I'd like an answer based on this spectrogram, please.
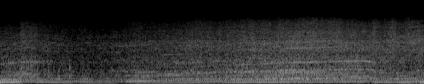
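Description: Off-road truck's engine revving as it drives, its pitch rising and falling several times.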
